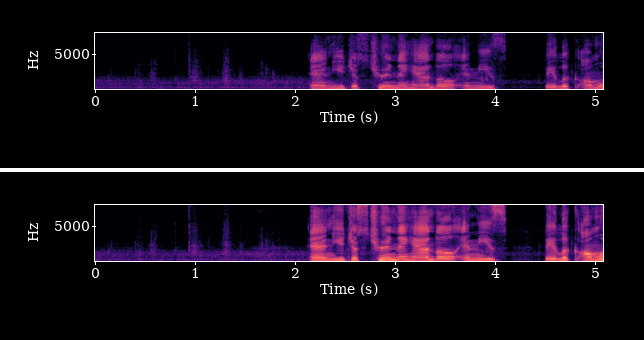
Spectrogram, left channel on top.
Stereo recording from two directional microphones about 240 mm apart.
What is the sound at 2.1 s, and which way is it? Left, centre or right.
Speech, right.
